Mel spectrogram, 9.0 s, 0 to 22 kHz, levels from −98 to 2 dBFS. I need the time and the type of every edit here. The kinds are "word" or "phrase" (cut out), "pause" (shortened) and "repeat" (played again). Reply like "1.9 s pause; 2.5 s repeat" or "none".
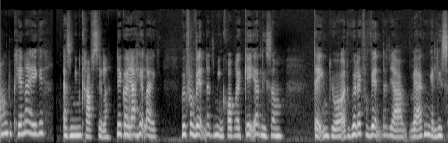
none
